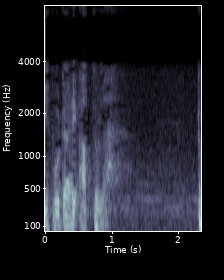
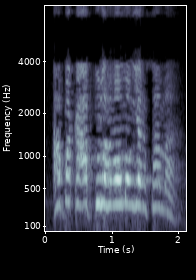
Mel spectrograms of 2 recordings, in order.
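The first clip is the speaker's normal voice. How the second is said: eager question; 4 dB louder than usual. Acted. Family asks eagerly.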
